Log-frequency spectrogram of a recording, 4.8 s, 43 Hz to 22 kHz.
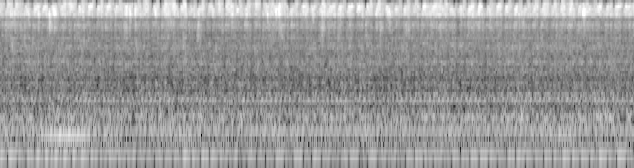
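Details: Suzuki DF 2.5 HP outboard, warm-started after a no-start blamed on the low oil level; steady, even putter at idle, no misses, knocks or surging. Healthy.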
